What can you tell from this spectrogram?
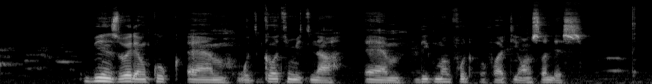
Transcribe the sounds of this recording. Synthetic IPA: bĩnzwɛɾɛ̃mkukɛmwidɡɔtmitna | ɛ̃mbiɡ̚mãnfudpɔvatiɔ̃nsɔ̃ndez̥

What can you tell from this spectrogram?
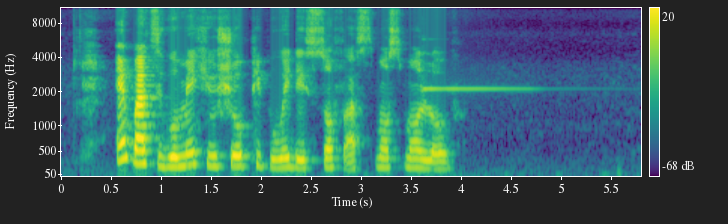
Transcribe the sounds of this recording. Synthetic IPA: ɛ̃mpatiɡomekʰjuʃopʰipuwɛdesɔfasmɔsmɔlɔv

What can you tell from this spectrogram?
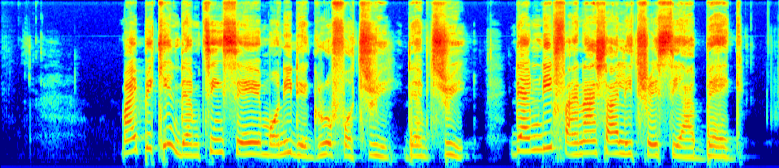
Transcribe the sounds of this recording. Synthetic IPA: mãɪpikĩndɛ̃mtʰɪ̃ŋsemɔ̃nĩdeɡɾofɔtʰɹidɛ̃mtʰɹi | dɛ̃mnidfaɪnãnʃallitɾesiabɛɡ

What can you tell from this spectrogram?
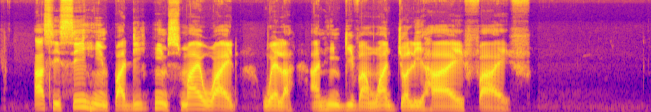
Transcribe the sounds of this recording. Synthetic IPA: ashisiɦĩmpadihĩmsmaɪlwaɪdwɛlaãnhĩmɡivãmwãnd͡ʒɔlihaɪfaɪv̥

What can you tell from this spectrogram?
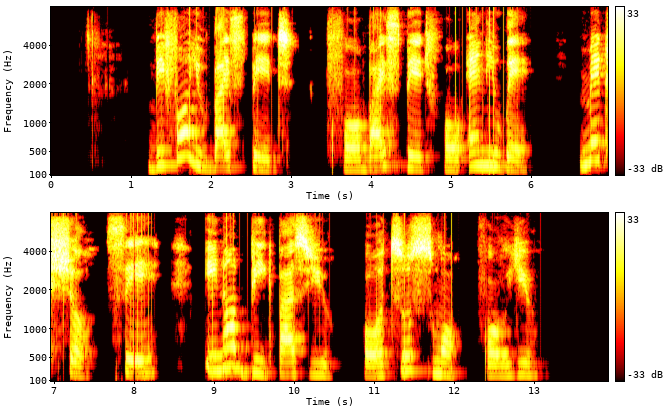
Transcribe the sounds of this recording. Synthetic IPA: bifɔjubaɪsped | fɔbaɪspedfɔɛniwɛ | mekʃɔse | inɔtbiɡpasju | ɔtʰusmɔ | fɔju

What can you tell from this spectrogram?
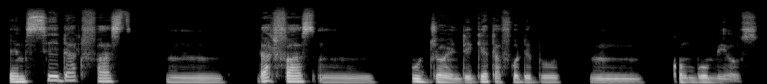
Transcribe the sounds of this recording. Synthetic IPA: ɛ̃nsedatfast̩ | datfast̩ | kud͡ʒɔ̃ɪ̃ndeɡɛtafɔdebol̩ | kʰɔ̃mbomils

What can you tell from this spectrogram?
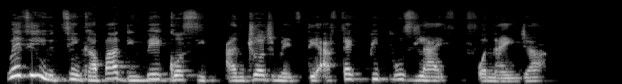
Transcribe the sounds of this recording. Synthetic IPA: wɛtĩnjuθĩŋkabaʊt̚diweɡɔsipãnd͡ʒɔd͡ʒmɛ̃ntd̥eʔa̰fɛk̚t̚pipls̬laɪf | fɔnãɪ̃d͡ʒa

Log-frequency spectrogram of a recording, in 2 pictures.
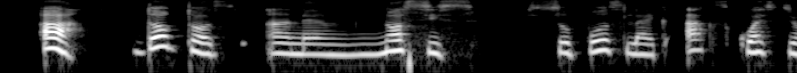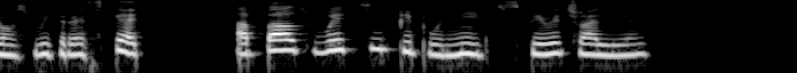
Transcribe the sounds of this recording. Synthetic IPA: ʔa | dɔk̚tɔsʔãnnɔsisː | oposlaɪkak̚skwɛstjɔ̃nswiθɹɛspɛk̚t | abaʊtwetĩnpipolnidspiɹit͡ʃualiɛn

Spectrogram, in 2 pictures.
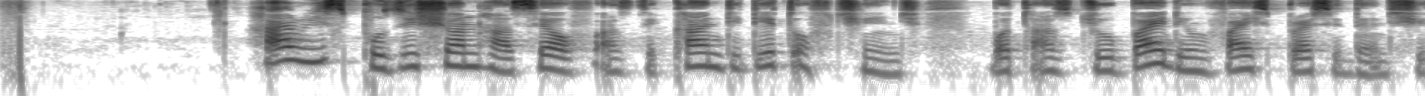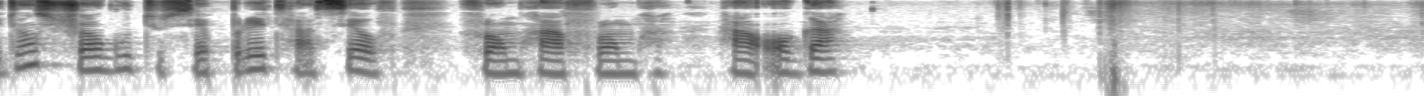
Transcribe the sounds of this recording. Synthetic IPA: haɹispʰoziʃɔ̃nɦəsɛlˠfa̰zdəkʰãndidetɔft͡ʃʰẽnd͡ʒ | bɔtʰa̰sd͡ʒobaɪd̃n̩vaɪspɹɛsidɛ̃ntʃidõntstɹ̥ɔɡl̩tʰusɛpaɹethəsɛlˠfːɹɔ̃mhəfɹɔ̃m | haʔɔ̰ɡa

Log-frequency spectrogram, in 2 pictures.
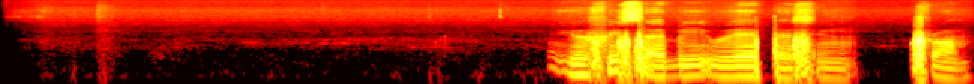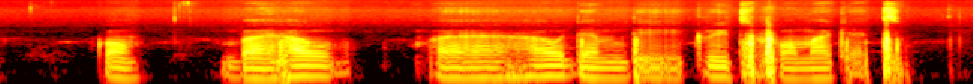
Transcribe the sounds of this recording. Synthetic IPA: jufisa̰biwepʰɛsĩn | fɹɔ̃m | kʰɔ̃m | baɪha | baɦaʊdɛ̃mdḛɡ̥ɹidfɔmakʰɛ̰t

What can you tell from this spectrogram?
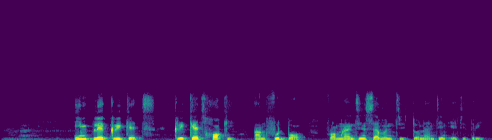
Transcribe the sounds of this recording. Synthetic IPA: ĩnplekɾikets | kɾikethɔki | ãnfut̚bɔl | fɹɔ̃mnãɪ̃ntĩnsɛvɛ̃ntʰitonãɪ̃ntĩnḛtiθɾi

